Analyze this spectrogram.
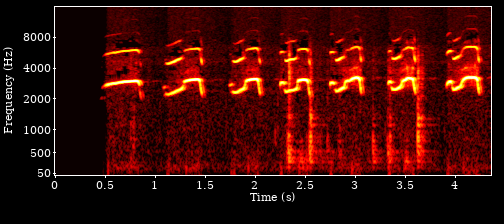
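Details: Osprey calling at its Kent Island, Maryland nest, 08-10-2018: seven high whistles, the first long and flat and the rest rising, with soft knocking sounds underneath in the middle.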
